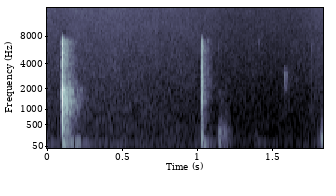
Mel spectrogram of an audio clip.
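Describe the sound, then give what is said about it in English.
A slow clap: a few sharp, isolated hand claps spaced about a second apart, the first loudest, the later ones softer, with no talking. “I think one person did the slow clap.”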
